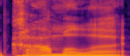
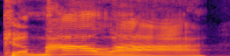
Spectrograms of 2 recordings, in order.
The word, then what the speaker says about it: Kamala: a lot of use out of that name, Kamala." and pronounces it correctly for the first time after the whole campaign. He was like, "Camala, Camela, Camila."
